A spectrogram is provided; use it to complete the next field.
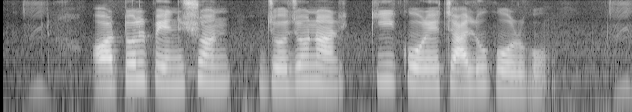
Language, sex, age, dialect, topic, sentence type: Bengali, female, 36-40, Standard Colloquial, banking, question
